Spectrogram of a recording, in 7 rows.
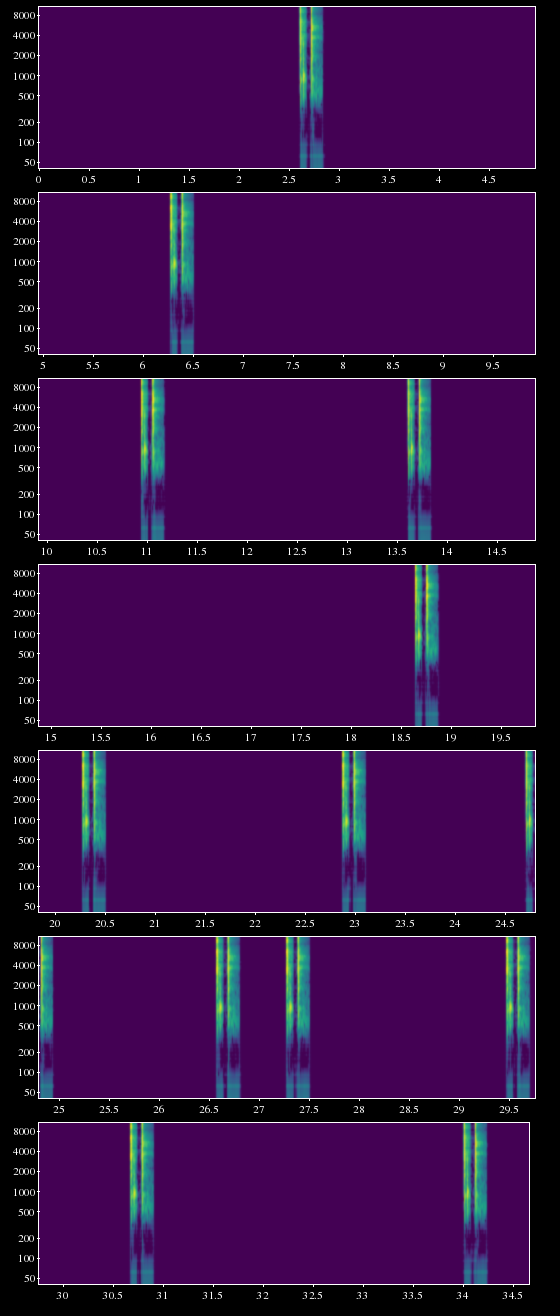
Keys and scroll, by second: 11.8 i, 14.4 shift+x, 15.7 p, 17.9 v, 21.2 a.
